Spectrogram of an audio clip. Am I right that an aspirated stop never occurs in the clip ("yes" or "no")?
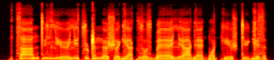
yes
